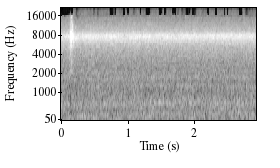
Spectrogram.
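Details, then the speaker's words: Carrier 58MCA gas furnace after DIY replacement of blower motor (GE 1/2 HP 115 V 1075 rpm), blower wheel and run capacitor: smooth, even blower rush with steady high whine, no scraping or rubbing. Normal blower operation after repair. "wow that sounds really smooth probably could have done a better job installing that oh let's fix that while we're going oh yeah that sounds great"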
